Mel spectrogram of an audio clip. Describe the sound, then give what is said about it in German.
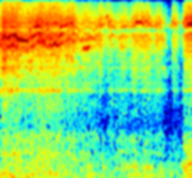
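A voice imitates a very quiet bee, repeated on request, with a soft, steady, hissy buzz that holds for a couple of seconds and dips briefly near the end, with no talking. “Mach nochmal eine ganz leise Biene.”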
